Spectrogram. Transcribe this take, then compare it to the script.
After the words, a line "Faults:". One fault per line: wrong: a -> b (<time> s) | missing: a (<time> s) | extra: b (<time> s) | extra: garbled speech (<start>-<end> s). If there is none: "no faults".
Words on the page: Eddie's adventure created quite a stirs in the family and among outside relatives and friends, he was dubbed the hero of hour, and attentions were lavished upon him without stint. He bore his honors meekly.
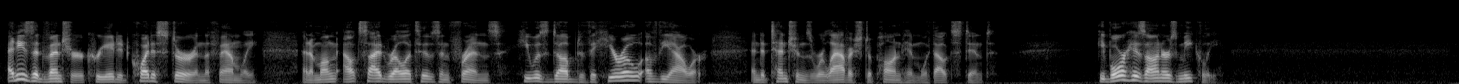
Eddie's adventure created quite a stir in the family and among outside relatives and friends, he was dubbed the hero of the hour, and attentions were lavished upon him without stint. He bore his honors meekly.
Faults:
wrong: stirs -> stir (1.6 s)
extra: the (6.6 s)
